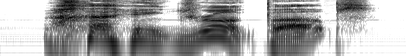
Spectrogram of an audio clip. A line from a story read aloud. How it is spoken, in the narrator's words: Smallmouth chuckled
